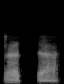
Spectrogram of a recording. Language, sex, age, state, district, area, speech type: Hindi, male, 18-30, Bihar, Samastipur, rural, conversation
